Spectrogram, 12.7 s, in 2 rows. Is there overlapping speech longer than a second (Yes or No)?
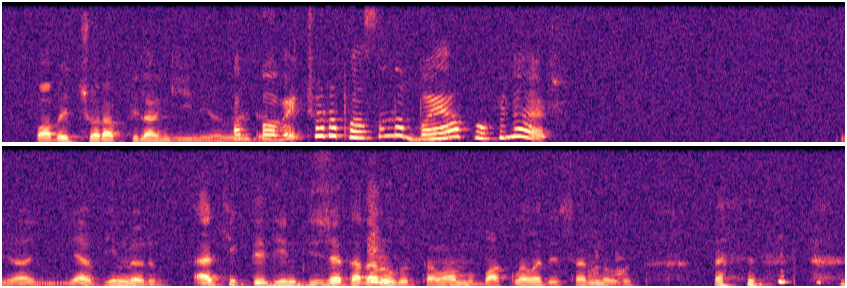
No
